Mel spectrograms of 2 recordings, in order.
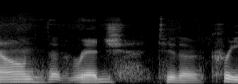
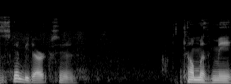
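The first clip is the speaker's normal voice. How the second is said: ordinary talk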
